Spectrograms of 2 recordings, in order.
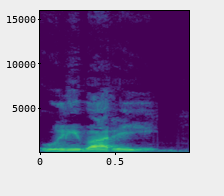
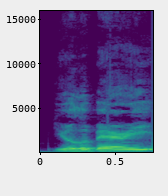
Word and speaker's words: Ulibarri: want um yeah so the the the accurate pronunciation is iiari it's a bass name from it's region between France and Spain the bast region um ulry is kind of just what people recognize it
